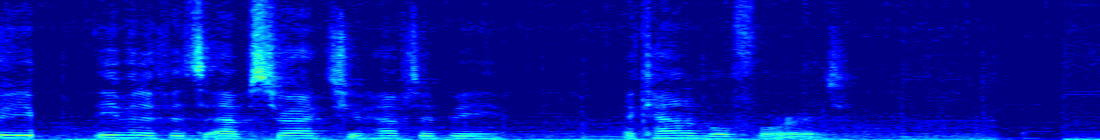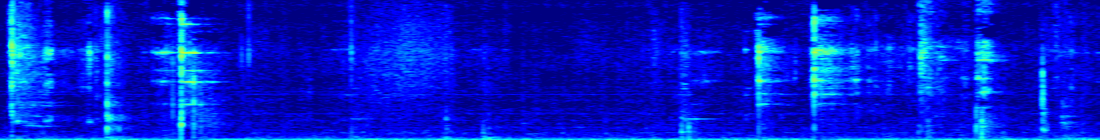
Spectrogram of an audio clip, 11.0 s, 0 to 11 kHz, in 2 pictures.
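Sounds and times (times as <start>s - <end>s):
glass pieces clinking: 5.6s - 6.8s, 8.8s - 11.0s.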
